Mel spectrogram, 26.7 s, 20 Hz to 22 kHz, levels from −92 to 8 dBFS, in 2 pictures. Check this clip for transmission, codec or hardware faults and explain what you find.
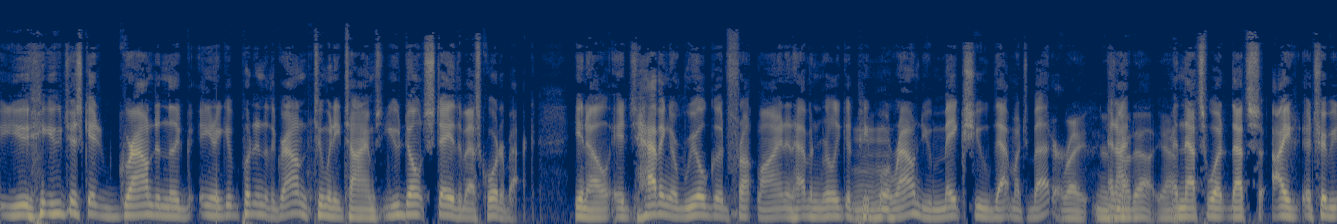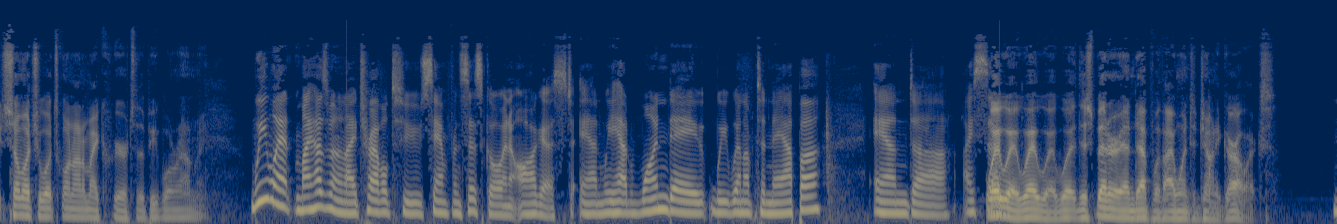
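There are short skips at 2.16, 13.12, 16.83, 23.36 and 25.46 s, each with the sound jumping forward, roughly 10 ms lost (about 20 ms at 16.83). That's likely a dropped buffer (overrun): samples overwritten before being read, with the edges spliced together.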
